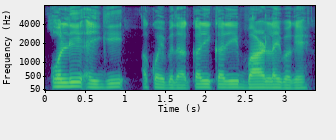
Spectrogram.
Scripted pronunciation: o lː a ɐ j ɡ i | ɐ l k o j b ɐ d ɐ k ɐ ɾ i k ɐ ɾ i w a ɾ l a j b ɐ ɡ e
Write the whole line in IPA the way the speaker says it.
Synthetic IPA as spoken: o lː i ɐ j ɡ i | ɐ k o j b ɐ d ɐ k ɐ ɾ i k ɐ ɾ i b a ɾ l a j b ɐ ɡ e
